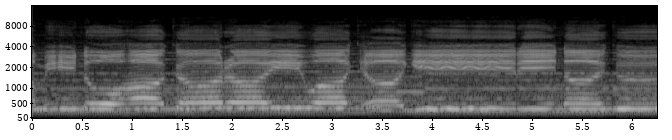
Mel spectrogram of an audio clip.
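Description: A singer's voice chanting the Japanese responsorial psalm of a Catholic Mass, the melody wavering and bending in pitch, over a steady held accompaniment.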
